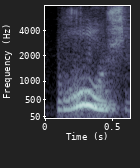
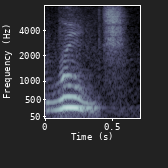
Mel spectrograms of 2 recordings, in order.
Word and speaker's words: rouge: we pronounce it as just like Noir you got to pronounce rou with your throat rou not Rouge all right and blue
